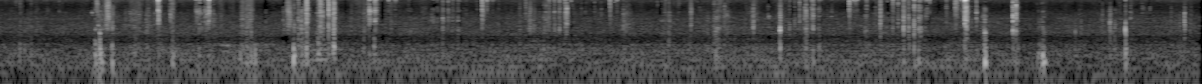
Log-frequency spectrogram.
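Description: Irregular light clicks and metallic taps as a small anodized aluminium case is taken apart by hand, with its small screws and parts being handled and set down.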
